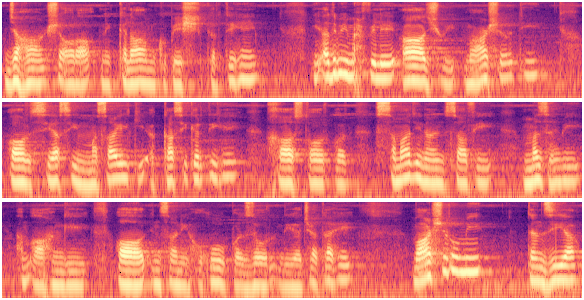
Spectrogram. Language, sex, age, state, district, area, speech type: Urdu, male, 18-30, Uttar Pradesh, Muzaffarnagar, urban, spontaneous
